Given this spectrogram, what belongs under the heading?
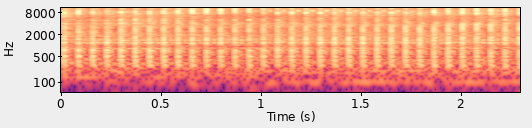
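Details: Radial shockwave therapy device firing over the muscle belly of the lateral hip, with dry needling in the same session, pain kept around 5 to 6 of 10: rapid, steady train of sharp mechanical pulses, roughly 14 a second.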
